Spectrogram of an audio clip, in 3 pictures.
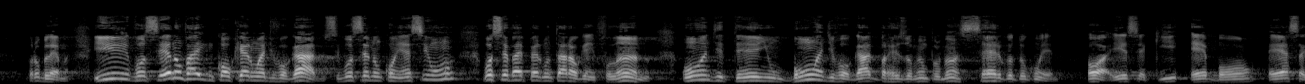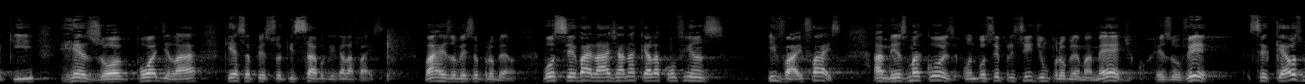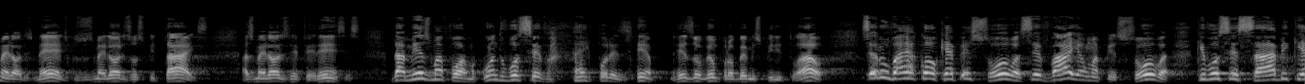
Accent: Brazilian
